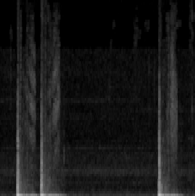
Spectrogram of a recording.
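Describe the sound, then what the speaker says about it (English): Three thumping kick drum hits, two close together and one after a pause, each a deep, boomy low thud with a short decay. "This is my kick sample that I created basically the whole pattern with."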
